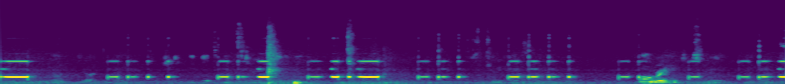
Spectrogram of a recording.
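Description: A radio speaker beeps out short and long tones of Morse code.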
